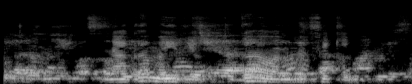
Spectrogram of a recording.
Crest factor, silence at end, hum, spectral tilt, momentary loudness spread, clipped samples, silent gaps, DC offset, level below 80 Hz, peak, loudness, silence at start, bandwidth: 16 dB; 0 s; none; -7 dB/octave; 11 LU; under 0.1%; none; under 0.1%; -62 dBFS; -6 dBFS; -22 LUFS; 0.05 s; 11 kHz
